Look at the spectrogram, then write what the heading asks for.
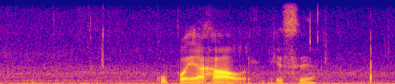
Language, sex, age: Southern Sotho, male, 21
